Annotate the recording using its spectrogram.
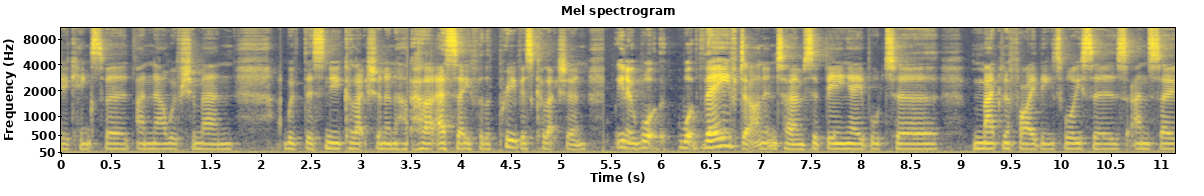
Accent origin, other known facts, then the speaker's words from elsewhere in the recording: London, United Kingdom; I'm from London. I am a Black British woman of Jamaican heritage who's grown up in London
